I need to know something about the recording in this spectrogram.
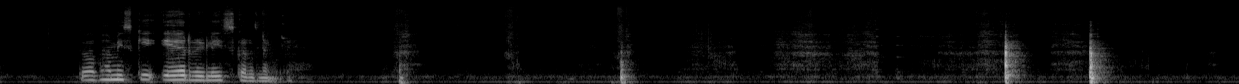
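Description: Hands knead and squash soft dough.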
